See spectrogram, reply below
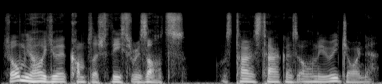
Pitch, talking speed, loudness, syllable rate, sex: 120 Hz, 190 wpm, -18 LUFS, 5.9 syllables/s, male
